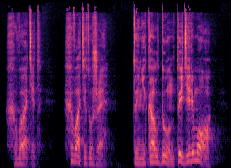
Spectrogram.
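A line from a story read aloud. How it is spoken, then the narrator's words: Man roaring. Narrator (Russian): Взревел мужчина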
